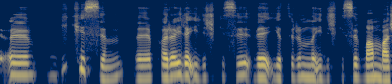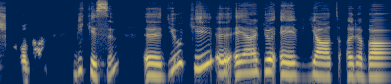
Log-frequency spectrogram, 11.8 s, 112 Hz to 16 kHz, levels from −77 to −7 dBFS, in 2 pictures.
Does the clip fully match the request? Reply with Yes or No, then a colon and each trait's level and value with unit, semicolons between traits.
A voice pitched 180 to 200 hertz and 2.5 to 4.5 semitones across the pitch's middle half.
Yes: medium, 185 Hz; average, 3.4 semitones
